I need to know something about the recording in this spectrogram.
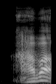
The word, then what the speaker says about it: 아바: 아버지는 헬라의 아버지예요 그까 아바 아버지 아빠 아버지 이렇게 불렀다는 거예요 엄청 밀 믿게 부른 거예요 둘 다 아버지지만 아빠 뭐 이렇게 아바야 아바 우리나라 아빠하고 비슷하죠 발음상 그렇게 불러 굉장히 우리도 아버지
